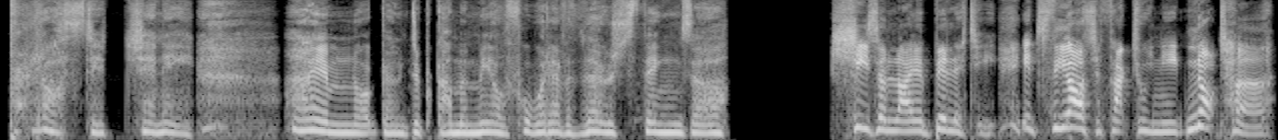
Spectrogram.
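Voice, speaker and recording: In a fantasy video game, an actress voices a guarded, devout young cleric of a dark goddess, speaking in a dry, wry, measured way with a wry, appraising mood. Her female voice sits fairly high in pitch, and there's no room sound.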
